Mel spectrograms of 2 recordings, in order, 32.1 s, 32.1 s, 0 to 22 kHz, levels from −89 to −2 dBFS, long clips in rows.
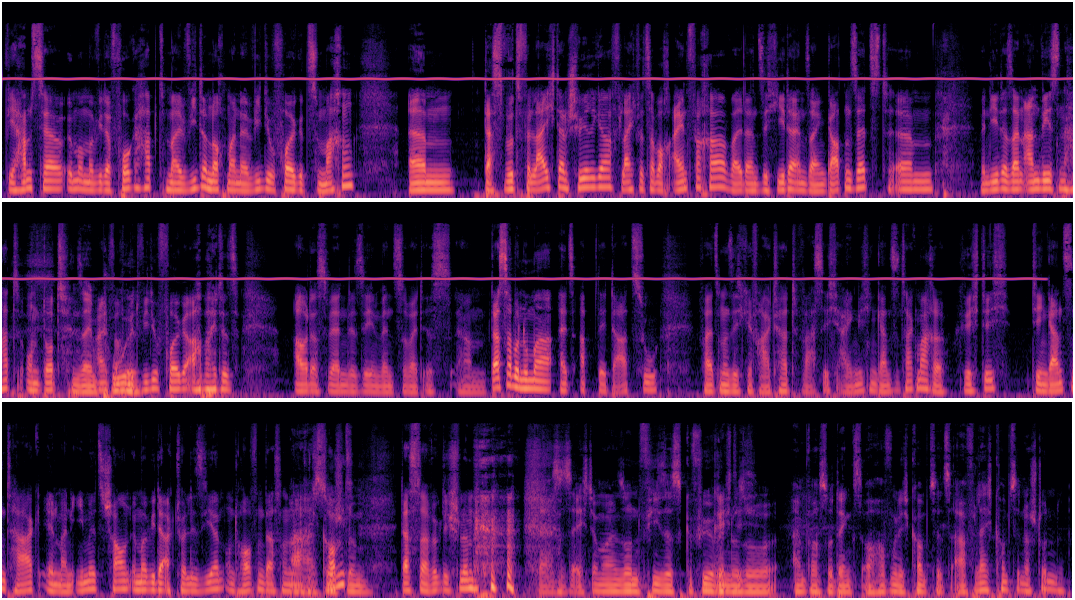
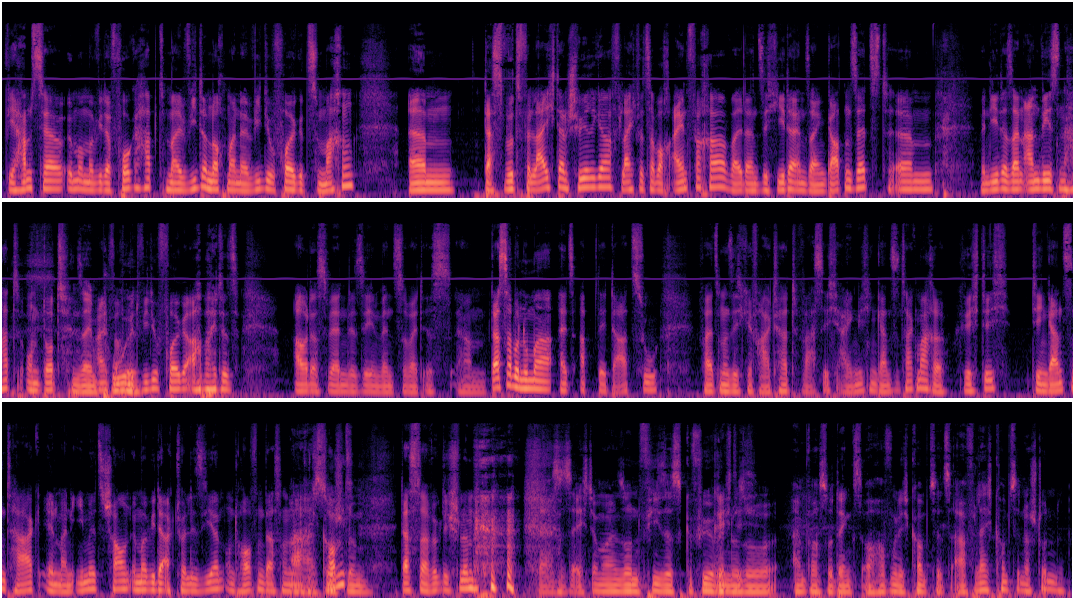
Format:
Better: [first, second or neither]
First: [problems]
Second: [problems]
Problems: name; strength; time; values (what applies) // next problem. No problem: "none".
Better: second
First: high-pitched whine; loud; until 21 s; 5 kHz, 6 dB below the speech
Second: high-pitched whine; faint; until 21 s; 5 kHz, 30 dB below the speech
